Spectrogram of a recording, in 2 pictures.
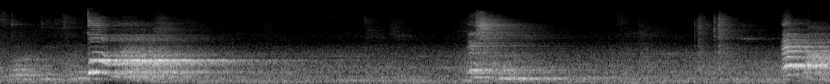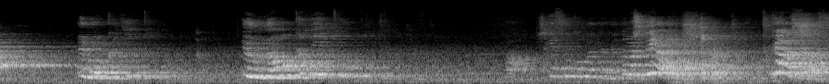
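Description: A young woman sings through a microphone and loudspeaker in an echoing room.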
